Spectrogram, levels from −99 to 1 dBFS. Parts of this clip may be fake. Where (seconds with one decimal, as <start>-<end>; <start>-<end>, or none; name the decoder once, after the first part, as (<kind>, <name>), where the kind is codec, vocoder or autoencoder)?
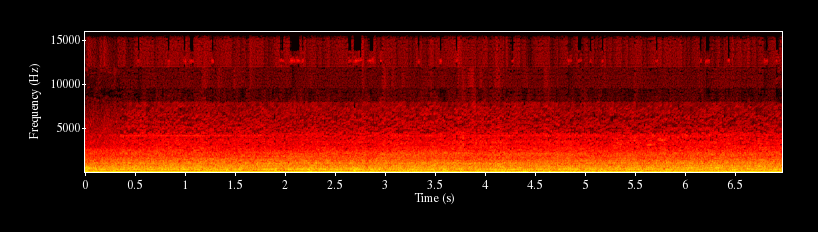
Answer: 3.1-3.9 (vocoder, Vocos); 4.4-5.8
